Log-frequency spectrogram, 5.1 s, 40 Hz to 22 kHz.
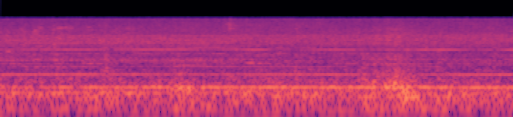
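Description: Onboard running sound of a JR West 117 series electric train, heard inside the passenger cabin: steady wheel-and-rail rumble with a constant hum from the traction motors and gears.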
